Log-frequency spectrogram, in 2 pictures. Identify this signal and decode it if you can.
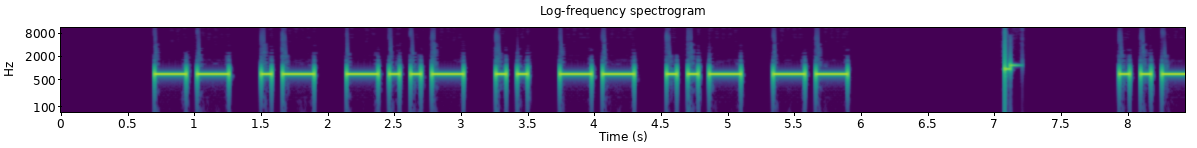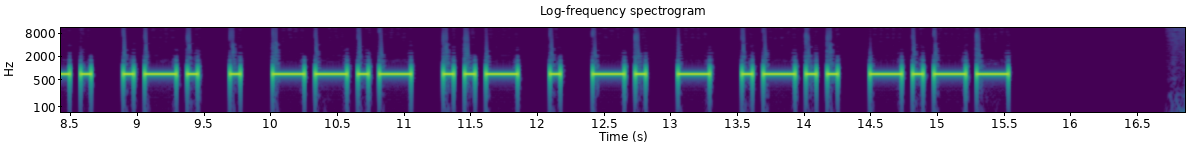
Morse code, heard as a keyed tone, about 15 wpm, 700 Hz. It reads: MAXIMUM FREQUENTLY
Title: Sentences from Top 1300 Words - New Word Drill Alt - 15wpm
